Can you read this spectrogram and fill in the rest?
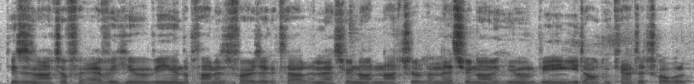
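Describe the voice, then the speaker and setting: A hoarse, husky Irish man rambles to camera at a quick clip. His low voice stays flat and even, and he stumbles over repeated words. A faint hiss runs behind him. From Ireland. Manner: stumbling, repeats words while searching for them. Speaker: vlogger.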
